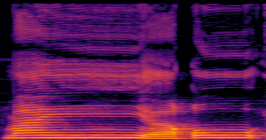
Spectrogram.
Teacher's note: nun sukun dengan ya adalah idgham bi gunnah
